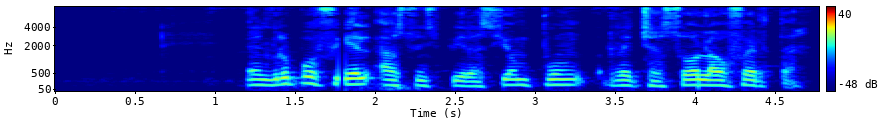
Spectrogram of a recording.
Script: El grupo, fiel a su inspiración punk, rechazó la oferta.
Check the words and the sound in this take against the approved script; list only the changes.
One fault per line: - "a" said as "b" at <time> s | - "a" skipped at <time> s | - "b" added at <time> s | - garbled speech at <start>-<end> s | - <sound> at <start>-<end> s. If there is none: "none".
- dropout at 1.8-1.8 s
